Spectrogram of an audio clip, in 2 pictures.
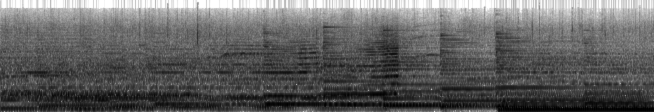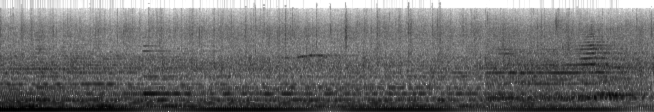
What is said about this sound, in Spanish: Amén y amén. Dele un fuerte aplauso al que vive y reina. Muy fuerte la trompeta.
